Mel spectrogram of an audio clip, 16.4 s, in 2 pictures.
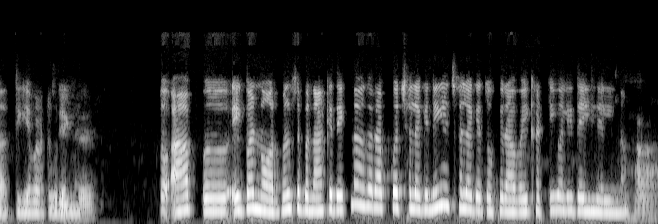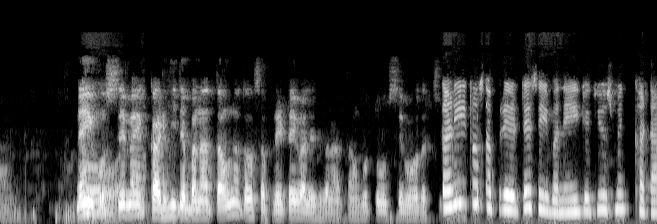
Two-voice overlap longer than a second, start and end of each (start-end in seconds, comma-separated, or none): none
